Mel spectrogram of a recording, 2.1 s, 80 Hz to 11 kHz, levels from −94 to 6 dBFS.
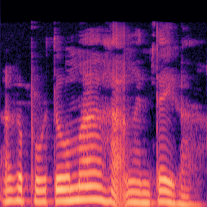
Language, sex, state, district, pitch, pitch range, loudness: Wancho, female, Arunachal Pradesh, Longding, 170 Hz, 155-180 Hz, -12 LUFS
